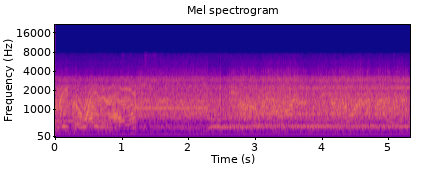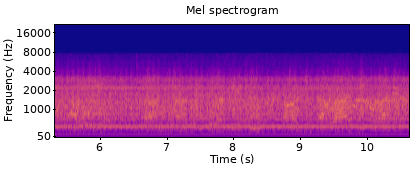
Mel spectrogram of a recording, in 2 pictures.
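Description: CB radio receiving channel 28 (27.285 MHz): faint, garbled voices of distant stations coming through the noise. A short steady tone sounds about a second in, and then a steady whistling tone runs on under the voices from about two seconds in.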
